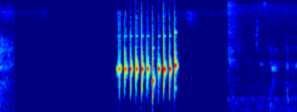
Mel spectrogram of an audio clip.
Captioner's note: video call tone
